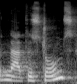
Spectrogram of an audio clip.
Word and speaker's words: Gnathostomes: Will be or Gnathostomes, that's up to you. G is silent here, Gnathostomes.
